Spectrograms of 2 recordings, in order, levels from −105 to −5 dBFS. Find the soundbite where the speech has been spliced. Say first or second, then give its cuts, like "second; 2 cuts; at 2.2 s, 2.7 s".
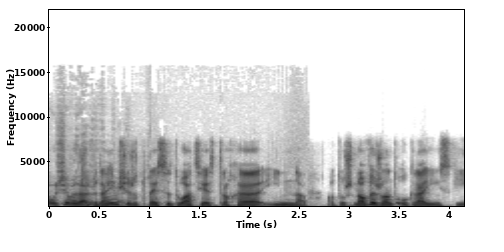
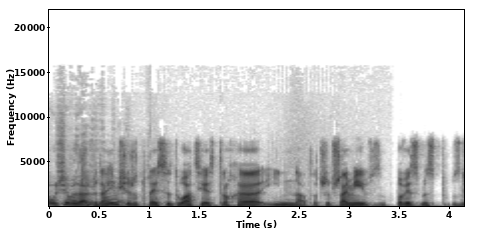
first; 1 cut; at 2.6 s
